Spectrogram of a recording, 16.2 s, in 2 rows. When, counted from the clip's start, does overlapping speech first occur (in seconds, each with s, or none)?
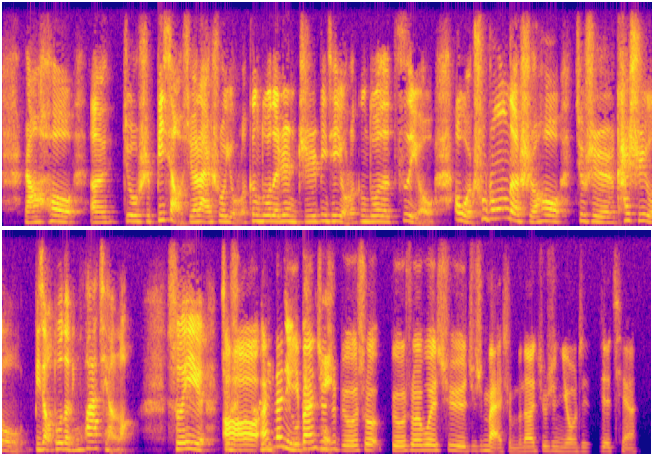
10.9 s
